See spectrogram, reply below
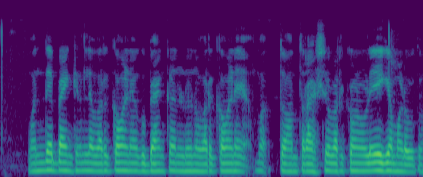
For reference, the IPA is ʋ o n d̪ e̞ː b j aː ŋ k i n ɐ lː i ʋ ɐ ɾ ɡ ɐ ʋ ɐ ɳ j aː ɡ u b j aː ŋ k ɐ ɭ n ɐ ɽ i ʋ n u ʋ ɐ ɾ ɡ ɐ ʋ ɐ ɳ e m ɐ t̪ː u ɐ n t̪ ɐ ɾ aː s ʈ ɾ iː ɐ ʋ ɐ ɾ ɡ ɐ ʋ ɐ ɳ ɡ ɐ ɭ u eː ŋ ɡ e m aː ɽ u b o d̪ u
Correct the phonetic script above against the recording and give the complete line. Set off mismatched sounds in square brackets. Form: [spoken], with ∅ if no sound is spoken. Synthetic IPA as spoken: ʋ o n d̪ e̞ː b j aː ŋ k i n ɐ lː i ʋ ɐ ɾ ɡ ɐ ʋ ɐ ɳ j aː ɡ u b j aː ŋ k ɐ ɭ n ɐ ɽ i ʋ n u ʋ ɐ ɾ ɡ ɐ ʋ ɐ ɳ e m ɐ t̪ː u ɐ n t̪ ɐ ɾ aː [ʂ] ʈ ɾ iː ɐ ʋ ɐ ɾ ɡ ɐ ʋ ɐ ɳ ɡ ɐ ɭ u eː [∅] ɡ e m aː ɽ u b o d̪ u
